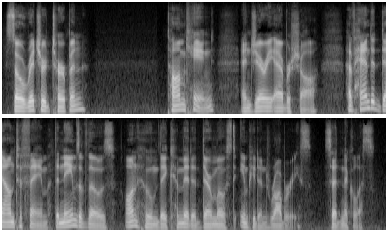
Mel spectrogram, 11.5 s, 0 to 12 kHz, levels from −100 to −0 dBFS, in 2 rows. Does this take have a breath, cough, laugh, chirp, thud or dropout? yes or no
no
